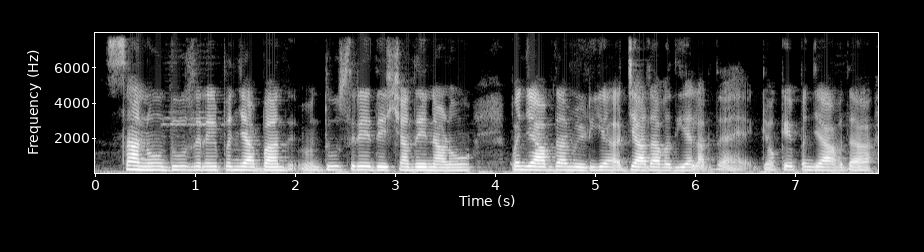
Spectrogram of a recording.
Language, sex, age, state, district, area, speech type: Punjabi, female, 30-45, Punjab, Ludhiana, urban, spontaneous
